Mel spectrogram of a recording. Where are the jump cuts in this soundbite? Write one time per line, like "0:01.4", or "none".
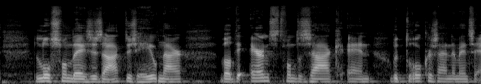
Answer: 0:01.6
0:02.3
0:03.9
